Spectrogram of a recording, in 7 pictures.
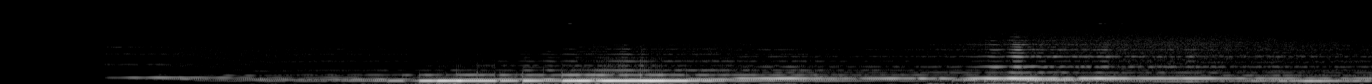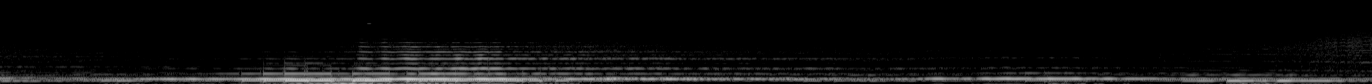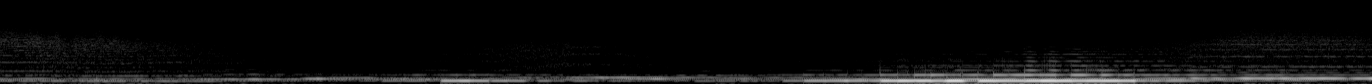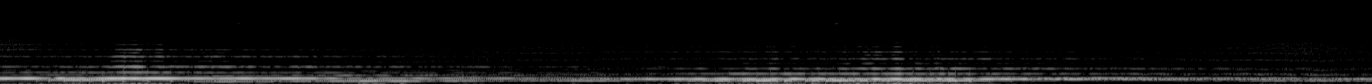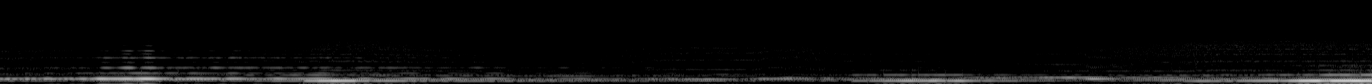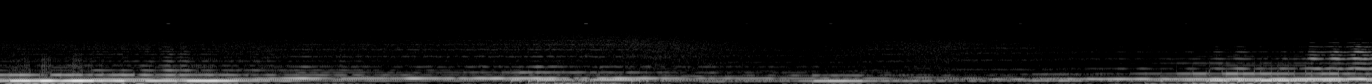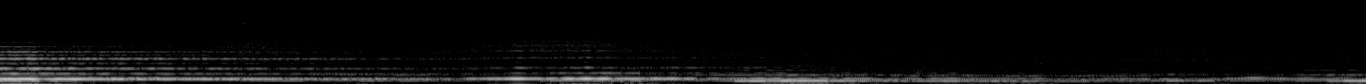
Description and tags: Slow World Relax
Sheet music based on spooky and dark tones. From these came the ambient sound installation vision.
SFX conversion Edited: Adobe + FXs + Mastered
Music
Soundscape, Ambient, World, Strange, Horror, Wind, Ambiance, Drone, Thriller, Fantasy, Amb, Chill, SFX, Eerie, Film, Slow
